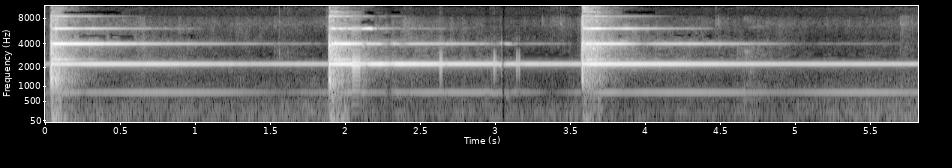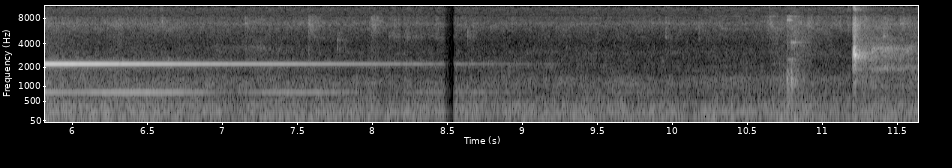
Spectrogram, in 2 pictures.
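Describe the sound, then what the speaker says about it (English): A bell rings three times in quick succession, each clear metallic tone lingering and slowly fading into quiet. "Let's ring this bell."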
